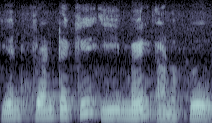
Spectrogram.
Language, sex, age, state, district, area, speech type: Tamil, male, 30-45, Tamil Nadu, Pudukkottai, rural, read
